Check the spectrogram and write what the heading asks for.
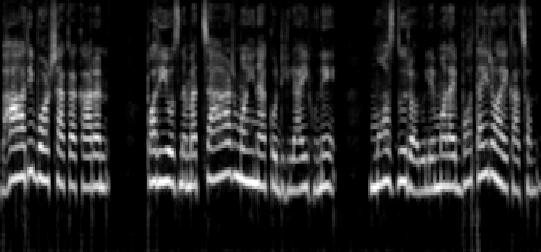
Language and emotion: Nepali, sad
